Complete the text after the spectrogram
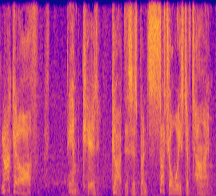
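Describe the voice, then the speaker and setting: A man's voice: mid-range voice, very animated, unhurried, gravelly, sharp tone, faint music behind, heavily acted. An actor playing a stern, exasperated father in a video game, curt and contemptuous. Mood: irritated, warning. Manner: curt, scornful. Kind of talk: English video game voice acting.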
